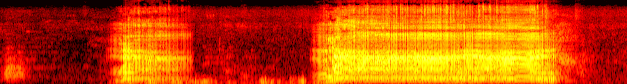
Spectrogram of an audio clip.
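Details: A buffalo makes a short, hoarse call, then a longer, steady, droning bellow of over two seconds, with brief grunting noises between them.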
